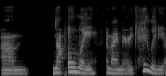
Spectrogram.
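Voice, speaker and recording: A woman with a New Jersey accent speaks at a fairly low pitch. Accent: New Jersey American. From US Northeast, New Jersey. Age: 20s. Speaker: direct sales director. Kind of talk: casual personal story to camera. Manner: hesitant, many fillers.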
